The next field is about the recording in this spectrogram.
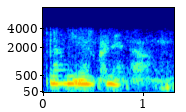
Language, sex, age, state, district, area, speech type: Kashmiri, female, 18-30, Jammu and Kashmir, Bandipora, rural, conversation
